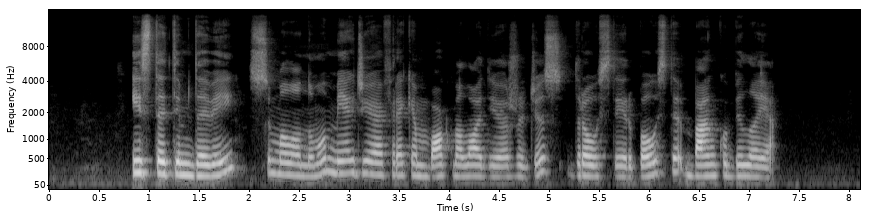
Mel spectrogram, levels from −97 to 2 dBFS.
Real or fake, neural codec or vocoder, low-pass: real; none; 14.4 kHz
